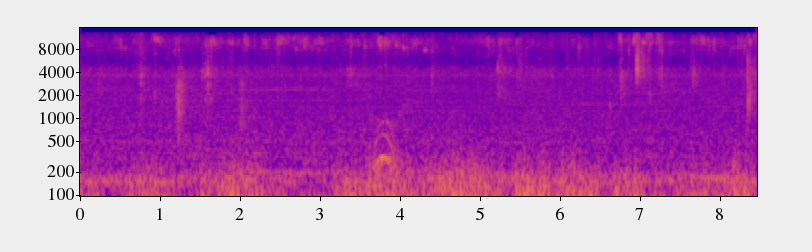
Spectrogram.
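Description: Wind rumbles heavily outdoors on open water.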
